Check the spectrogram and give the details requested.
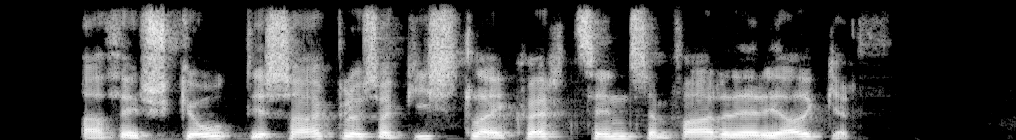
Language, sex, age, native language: Icelandic, male, 20-29, Icelandic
